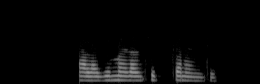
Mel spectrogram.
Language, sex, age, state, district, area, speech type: Telugu, female, 60+, Andhra Pradesh, Eluru, rural, conversation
